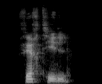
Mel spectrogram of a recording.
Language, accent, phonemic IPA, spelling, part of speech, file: French, France, /fɛʁ.til/, fertile, adjective, LL-Q150 (fra)-fertile.wav
- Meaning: fertile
